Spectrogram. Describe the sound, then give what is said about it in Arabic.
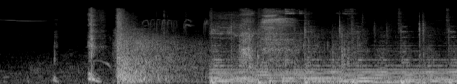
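Gunshots fired into the air, two sharp cracks in quick succession, followed by a loud, sustained noisy din. “أطلق حقا؟ أجل، لكن في الهواء. هيا هيا أطلق.”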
